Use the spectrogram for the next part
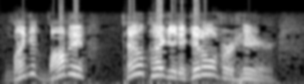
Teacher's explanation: talk at a normal guy's monotone level. And when you talk, you gotta have a southern drawl.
